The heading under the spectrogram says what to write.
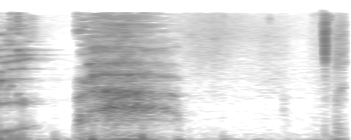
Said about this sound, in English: God damn, that's good. Burp life.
